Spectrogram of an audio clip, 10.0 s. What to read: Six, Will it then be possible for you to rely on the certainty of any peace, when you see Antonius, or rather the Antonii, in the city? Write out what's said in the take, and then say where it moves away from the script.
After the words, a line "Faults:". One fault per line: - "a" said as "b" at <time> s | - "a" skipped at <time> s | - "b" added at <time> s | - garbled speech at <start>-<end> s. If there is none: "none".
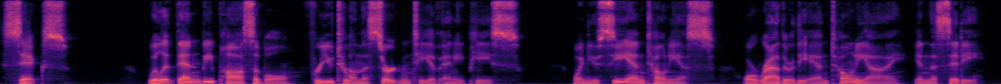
Six, Will it then be possible for you to on the certainty of any peace, when you see Antonius, or rather the Antonii, in the city?
Faults:
- "rely" skipped at 3.5 s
